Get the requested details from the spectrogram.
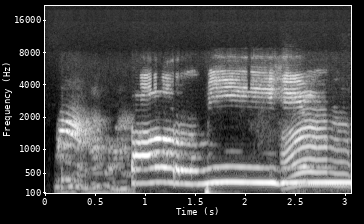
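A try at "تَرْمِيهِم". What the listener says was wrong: Taknya tidak tebal, yang ro yang tebal, tidak tor. tarmi.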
